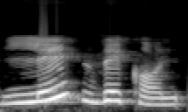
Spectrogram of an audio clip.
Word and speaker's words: les écoles: Les écoles. Les écoles. فهنا كاين la lettre S ولكن ما قريتهاش. Pourquoi? لأنه هذا non pluriel. Les écoles. المدارس. Les écoles. Donc, هاد S نتاع pluriel ما كنقراوهاش.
